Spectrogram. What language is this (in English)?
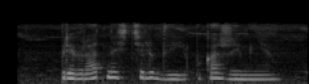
Russian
